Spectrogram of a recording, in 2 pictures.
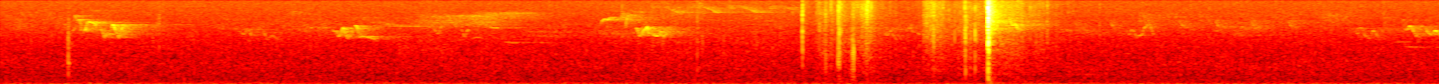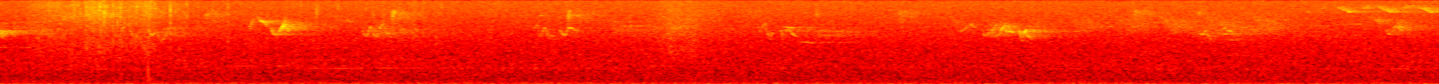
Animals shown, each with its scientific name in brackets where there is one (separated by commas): Black-throated Blue Warbler (Setophaga caerulescens), Red-eyed Vireo (Vireo olivaceus), Ovenbird (Seiurus aurocapilla), Black-and-white Warbler (Mniotilta varia), Wood Thrush (Hylocichla mustelina)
